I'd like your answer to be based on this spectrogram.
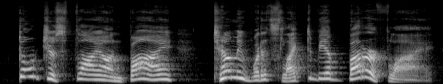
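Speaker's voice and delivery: high, loud shout. Reading a story, a character calls after a departing butterfly: shouting. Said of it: "Patty shouted".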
